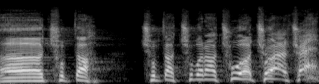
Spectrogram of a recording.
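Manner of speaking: high, loud shout in a possessed voice.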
